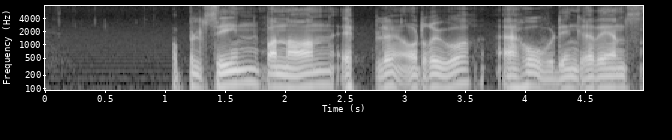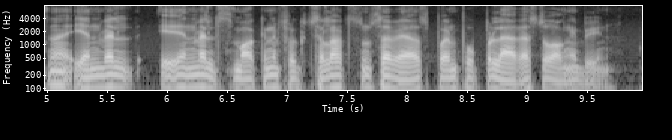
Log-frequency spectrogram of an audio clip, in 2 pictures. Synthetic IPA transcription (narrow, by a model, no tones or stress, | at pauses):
ɑpəlsiːnbɑnɑːnɛ̰pləo̰ːd̪ʁʉːʊʁæ̰ːʁɦuːʋəd̪ɪŋɡʁɛd̪ɪɛnsn̩əḭɛieːnʋɛlsmɑːkənəfʁʉkt̪sɑlɑːt̪sɔmsæʁʋeːʁəspʰoːeːnpʰʊpʉlæːʁʁɛst̪ʉʁɑŋiːby̰ːə̰n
